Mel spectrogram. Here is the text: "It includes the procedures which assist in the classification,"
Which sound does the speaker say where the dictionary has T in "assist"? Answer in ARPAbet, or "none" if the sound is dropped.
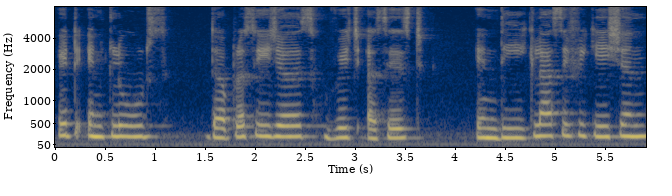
T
